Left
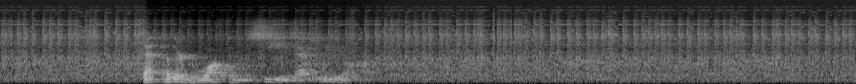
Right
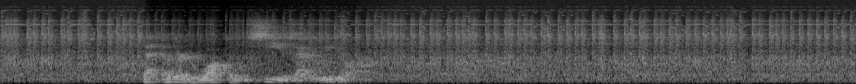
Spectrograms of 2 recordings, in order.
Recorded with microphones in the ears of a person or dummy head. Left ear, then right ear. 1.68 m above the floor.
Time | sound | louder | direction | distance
1.4 | a man speaking | left 8 dB | 30° left (ahead or behind) | 0.5 m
